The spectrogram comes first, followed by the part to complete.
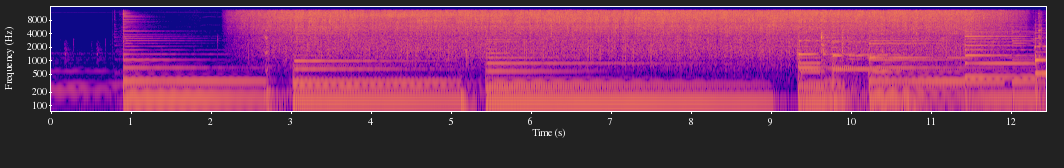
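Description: A fried breakfast of sausages, black pudding, eggs, tomatoes and mushrooms sizzling in a frying pan, a steady hiss that starts about two seconds in and stops near the end. Background music of slow held chords plays under it.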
